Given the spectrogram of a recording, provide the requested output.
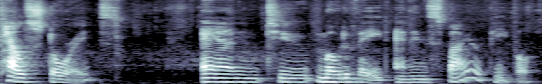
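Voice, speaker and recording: Through audible room echo, a woman speaks at a very slow pace in a very deep, low voice. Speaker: life coach and motivational speaker. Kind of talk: interview. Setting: in her home. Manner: animated, energetic.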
